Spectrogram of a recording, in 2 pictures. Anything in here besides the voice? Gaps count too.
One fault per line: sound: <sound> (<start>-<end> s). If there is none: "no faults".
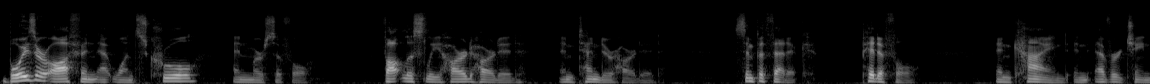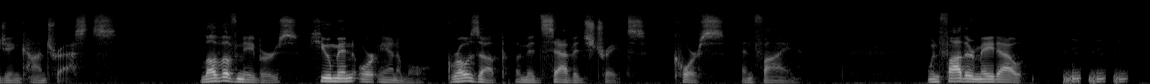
sound: laugh (22.1-22.8 s)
